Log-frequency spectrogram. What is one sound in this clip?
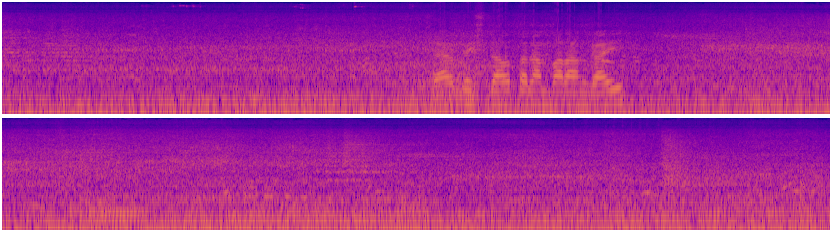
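Vehicle engines rumble steadily in street traffic.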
